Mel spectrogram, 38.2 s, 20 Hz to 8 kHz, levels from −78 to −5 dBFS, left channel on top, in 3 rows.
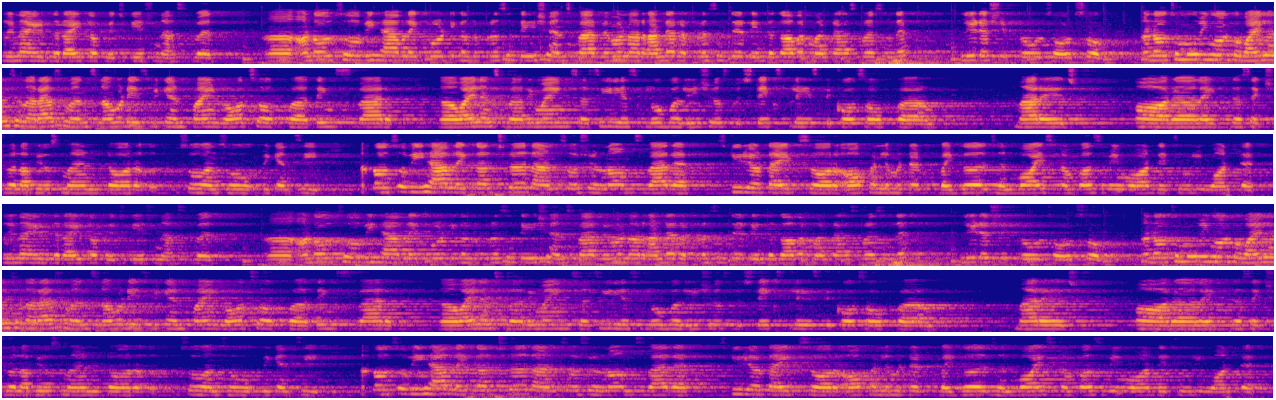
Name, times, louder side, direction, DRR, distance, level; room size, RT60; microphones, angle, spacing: voice 1, 0.0-2.1 2.6-9.1 9.6-11.0 11.4-16.7 17.1-22.0 22.8-23.5 24.0-27.0 27.3-28.6 29.0-32.3 32.7-38.0, left 3 dB, 50° left, 7 dB, 1.4 m, -24 dB
sound 1, 2.4-14.4, left 1 dB, 30° left, 1.5 m, -44 dB
25.0 x 24.5 x 8.5 m, 2.3 s
head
